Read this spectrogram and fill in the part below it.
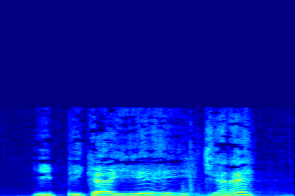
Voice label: japanese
